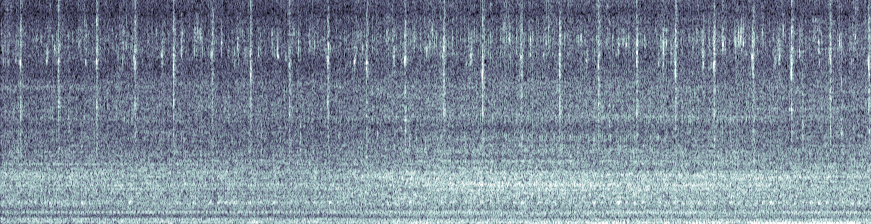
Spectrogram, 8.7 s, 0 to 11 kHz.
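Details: Mercedes-Benz W204 with M271 engine, cold idle: crisp, regular tick-knock about two and a half times a second over a steady hum; source not identified, owner asking for help.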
